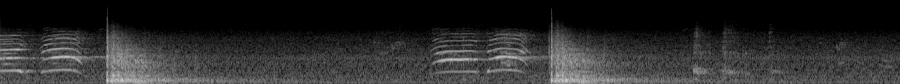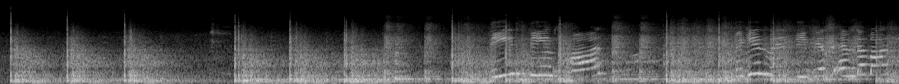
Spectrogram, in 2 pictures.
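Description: Drums are struck in slow, loud beats outdoors.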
